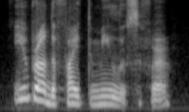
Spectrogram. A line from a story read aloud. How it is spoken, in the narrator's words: he continued, still in the same easy, relaxed tone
